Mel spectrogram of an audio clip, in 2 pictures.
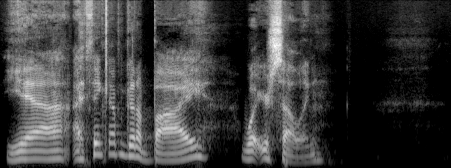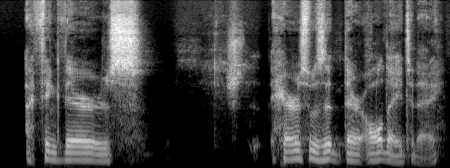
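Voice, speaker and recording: Raspy-voiced man hosting a political chat. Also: medium pitch, lively intonation, no echo. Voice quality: raspy, worn-out voice. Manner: loose, conversational, quick to joke. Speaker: podcast host.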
